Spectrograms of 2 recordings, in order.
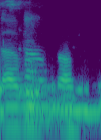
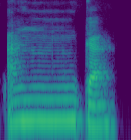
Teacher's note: Angka itu mulutnya membentuk huruf kaf karena ikhfa dia.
